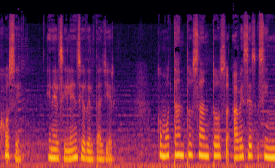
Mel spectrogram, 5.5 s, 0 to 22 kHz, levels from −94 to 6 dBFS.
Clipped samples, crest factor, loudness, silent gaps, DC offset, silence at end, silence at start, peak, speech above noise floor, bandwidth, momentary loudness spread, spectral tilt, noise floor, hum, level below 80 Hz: under 0.1%; 14 dB; -17 LUFS; none; under 0.1%; 0 s; 0 s; -2 dBFS; 23 dB; 16.5 kHz; 10 LU; -6.5 dB/octave; -38 dBFS; none; -38 dBFS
